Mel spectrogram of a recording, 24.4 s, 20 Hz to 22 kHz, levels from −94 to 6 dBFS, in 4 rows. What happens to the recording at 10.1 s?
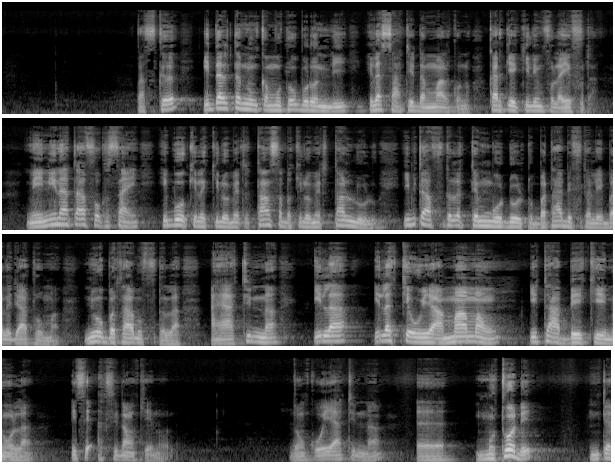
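Nothing goes wrong at 10.1 s: the speech carries on without any dropout, click, glitch or other audible fault at that point.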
